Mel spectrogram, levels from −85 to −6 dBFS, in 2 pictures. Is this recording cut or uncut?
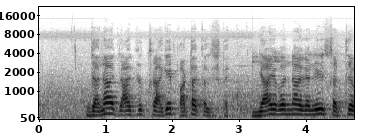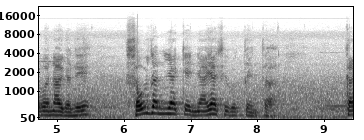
uncut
